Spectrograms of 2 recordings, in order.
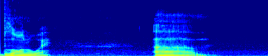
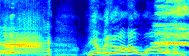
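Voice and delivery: pained cry. Retold or imitated. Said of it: "I was like".

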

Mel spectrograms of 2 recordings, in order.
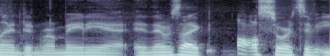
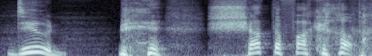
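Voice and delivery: slow, high, fed-up mock scolding; half-laughing, tell the influencer to stop; mock exasperation, pitched high; exasperated dismissal; 7 semitones higher, 4 dB louder, slower than usual. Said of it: "And it's like".

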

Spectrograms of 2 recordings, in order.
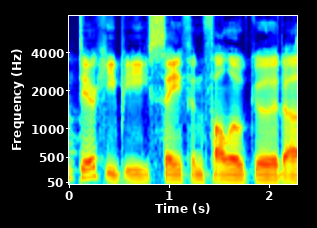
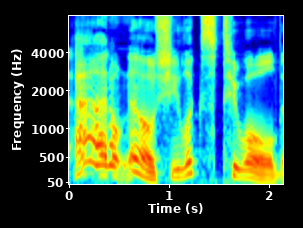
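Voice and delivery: mock-reluctant, pitched way up at the start; doubtful [name]; 9 semitones higher than usual. [name] doubting the old woman.

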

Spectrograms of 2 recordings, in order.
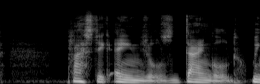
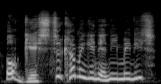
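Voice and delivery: high, loud and fast; shrieky mum warning her daughter; harried mum; 4 dB louder, faster than usual. Acted. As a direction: rush it out as a flustered mother.

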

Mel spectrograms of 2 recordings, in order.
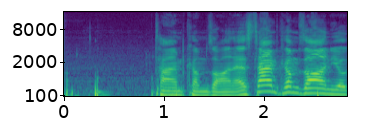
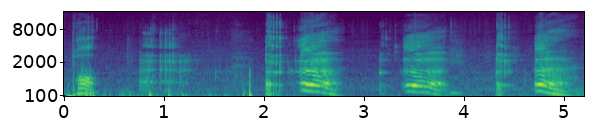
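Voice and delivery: burping; talking through a burp; burping the words; 4 semitones higher, much slower than usual. Real, not acted. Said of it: "I fucking burp like that".

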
